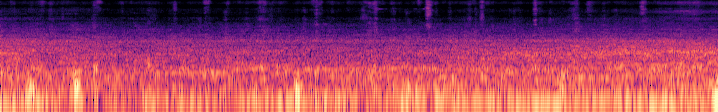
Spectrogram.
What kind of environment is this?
residential area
